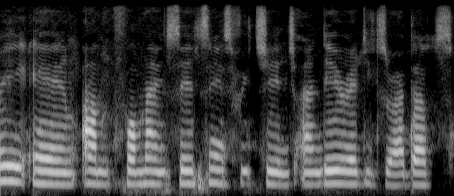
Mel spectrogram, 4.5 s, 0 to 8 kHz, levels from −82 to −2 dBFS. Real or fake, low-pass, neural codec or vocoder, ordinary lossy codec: fake; 7.2 kHz; codec, 16 kHz, 2 kbps, FreqCodec, larger model; none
